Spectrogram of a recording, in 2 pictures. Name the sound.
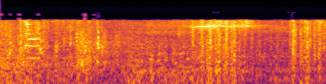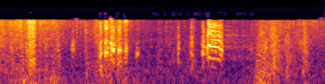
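rooster crowing and clucking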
